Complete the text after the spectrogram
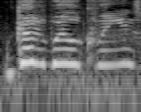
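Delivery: playful imitation of the older clerk; imitating the older lady. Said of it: "And she's just like".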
